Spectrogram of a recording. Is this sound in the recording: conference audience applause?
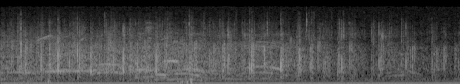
yes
